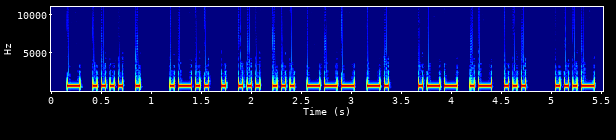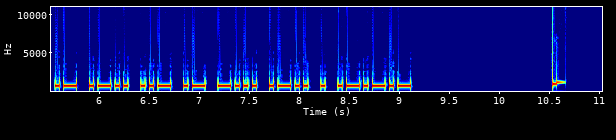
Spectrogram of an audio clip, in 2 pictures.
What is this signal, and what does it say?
Morse code, heard as a keyed tone, about 28 wpm, 700 Hz. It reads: THE LESSON WAS VALUABLE.
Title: Sentences from Top 1200 Words 28wpm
